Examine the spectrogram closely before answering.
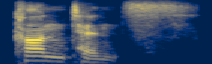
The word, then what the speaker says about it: contents: muted the T um the t is not muted it's h connected to the S contents okay contents huh so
